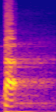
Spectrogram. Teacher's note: మీరు ప్రొనౌన్స్ చేసి చూడండి. ట, ఆ నాలిక పైకి వెళ్ళి అంగిలి దగ్గర తగులుతుంది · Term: మూర్ధన్యాహ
